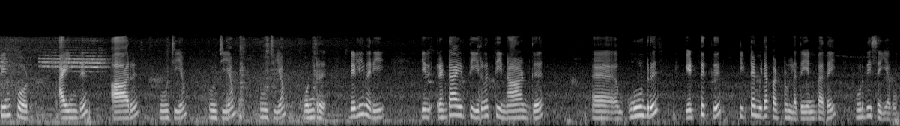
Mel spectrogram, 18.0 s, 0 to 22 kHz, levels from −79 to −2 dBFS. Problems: background sounds at intervals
